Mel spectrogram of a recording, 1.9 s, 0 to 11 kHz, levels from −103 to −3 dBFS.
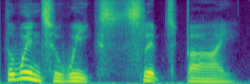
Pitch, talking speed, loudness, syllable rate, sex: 145 Hz, 160 wpm, -18 LUFS, 3.9 syllables/s, male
